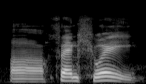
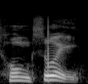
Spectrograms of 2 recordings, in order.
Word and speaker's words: feng shui: dialect no in china in mandarin it's uh feng shui no okay in hokkien it's hong sui in tagalog it's pun sui in korea it's pun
